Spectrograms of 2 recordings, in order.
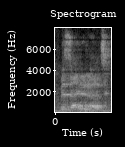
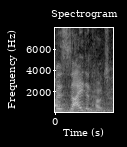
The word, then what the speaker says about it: Bezuidenhout: So ignore the U in pronunciation. We should ignore the U for us English. Yeah. Bezuiden. And how do you pronounce the H-O-U-T? Hout or hoot? Hout. Which is like the Afrikaans for wood. So, like hout, hurt. Like, oh my word, yeah. So hurt that rhymes with H-E-R-T, hurt, like we'd say, so Bezuidenhout, yeah?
